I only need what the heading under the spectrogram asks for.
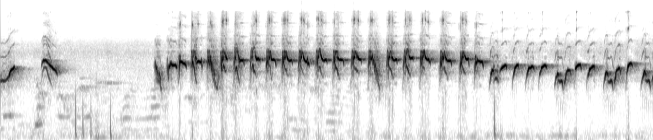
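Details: Fierce-looking white-rumped shama with a rich 'fighter'-style song fill. Two short whistles, then a long, rapid chattering series of sharp repeated notes, about ten per second, ending in quicker, slurred chips.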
